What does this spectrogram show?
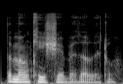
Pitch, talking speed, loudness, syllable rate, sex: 105 Hz, 245 wpm, -16 LUFS, 8.6 syllables/s, male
